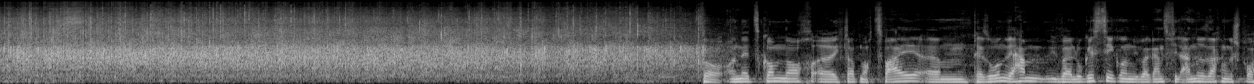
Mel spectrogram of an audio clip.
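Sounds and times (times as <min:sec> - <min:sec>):
applause: 0:00.0 - 0:07.3
speech: 0:07.0 - 0:12.5.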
